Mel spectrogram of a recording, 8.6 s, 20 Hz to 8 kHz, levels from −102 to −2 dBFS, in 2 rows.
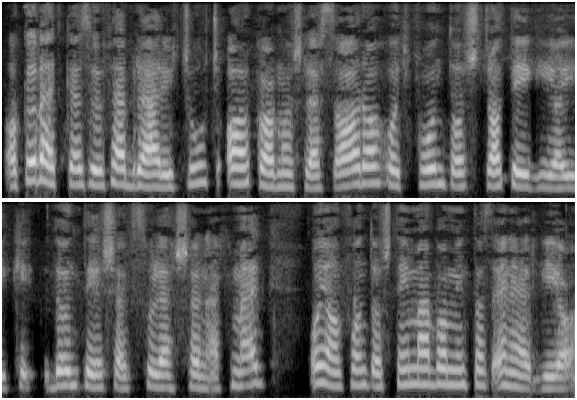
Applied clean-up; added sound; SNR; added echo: neural mask model Resemble Enhance denoiser.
